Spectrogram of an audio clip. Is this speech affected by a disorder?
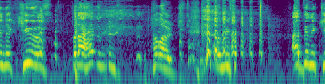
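Yes: cerebral palsy; from birth.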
